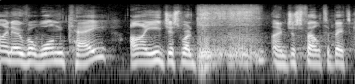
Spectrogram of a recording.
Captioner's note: blowing raspberries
